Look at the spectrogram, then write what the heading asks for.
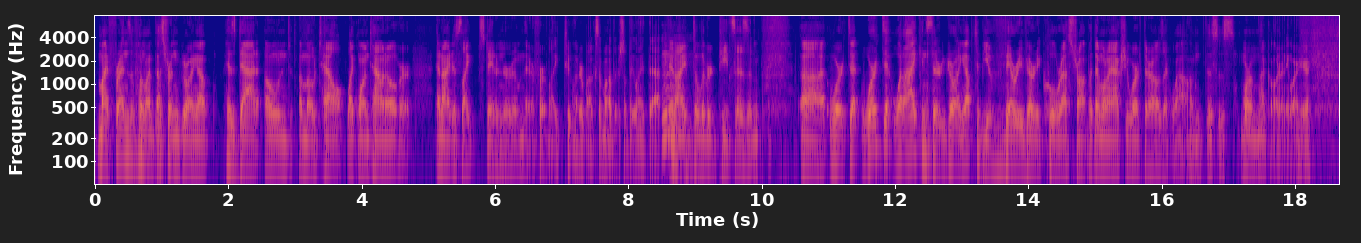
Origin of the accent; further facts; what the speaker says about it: New England, United States; growing up in New England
